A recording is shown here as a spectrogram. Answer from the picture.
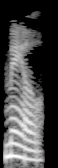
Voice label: male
